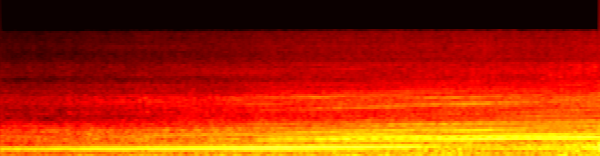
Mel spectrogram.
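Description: A motorcycle engine pulls up a hill on a riverside ride, a loud, close drone rising gradually in pitch and strength with no voices.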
